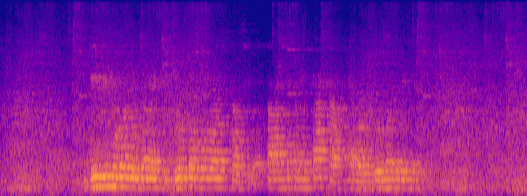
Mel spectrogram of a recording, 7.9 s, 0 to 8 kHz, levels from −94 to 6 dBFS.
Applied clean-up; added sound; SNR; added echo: none; Mechanisms; 14 dB; reverberation time 1.0 s.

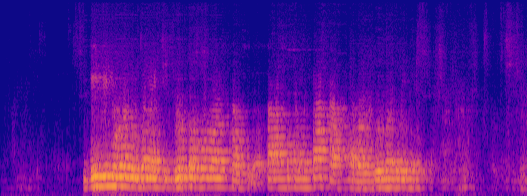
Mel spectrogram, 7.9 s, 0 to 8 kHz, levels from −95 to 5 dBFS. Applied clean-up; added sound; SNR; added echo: neural separator model SepFormer DNS4.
